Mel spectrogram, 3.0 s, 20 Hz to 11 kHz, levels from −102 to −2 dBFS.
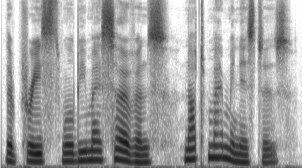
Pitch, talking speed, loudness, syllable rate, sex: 170 Hz, 180 wpm, -19 LUFS, 4.4 syllables/s, female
